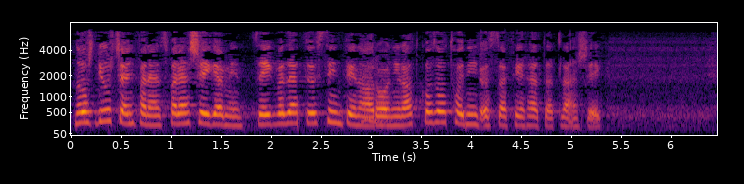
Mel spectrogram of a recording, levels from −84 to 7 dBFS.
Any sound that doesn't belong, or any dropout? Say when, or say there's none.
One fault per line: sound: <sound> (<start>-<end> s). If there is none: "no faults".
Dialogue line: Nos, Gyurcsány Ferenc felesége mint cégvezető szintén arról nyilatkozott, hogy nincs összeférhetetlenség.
no faults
